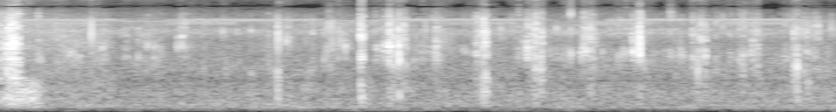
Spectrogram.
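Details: Close-up chewing of wild raccoons while eating, a sharp crack at the start followed by rhythmic clicking bites roughly every few tenths of a second against faint background noise.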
